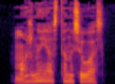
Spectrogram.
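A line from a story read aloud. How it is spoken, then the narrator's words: Quiet request. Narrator (Russian): тихо попросил Галька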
